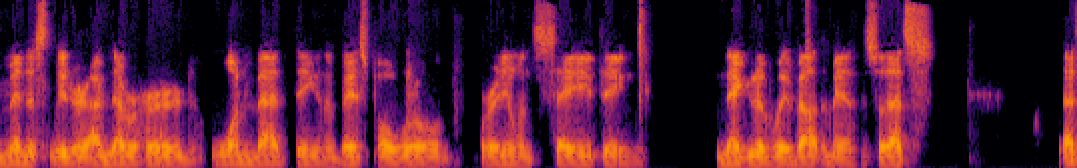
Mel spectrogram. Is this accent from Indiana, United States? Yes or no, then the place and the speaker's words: yes; Lafayette, Indiana, United States; I've born and raised in Lafayette, Indiana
